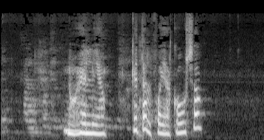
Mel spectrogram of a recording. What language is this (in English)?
Galician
